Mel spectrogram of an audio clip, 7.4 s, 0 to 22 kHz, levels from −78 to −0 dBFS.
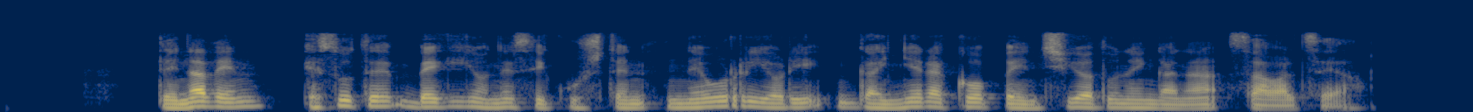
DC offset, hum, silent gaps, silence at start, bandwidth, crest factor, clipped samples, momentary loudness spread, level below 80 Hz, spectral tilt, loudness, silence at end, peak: under 0.1%; none; 1.45-1.52 s; 0.8 s; 7.8 kHz; 22 dB; under 0.1%; 9 LU; -56 dBFS; -6 dB/octave; -26 LUFS; 0.55 s; -4 dBFS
